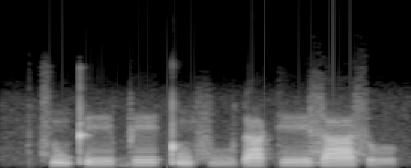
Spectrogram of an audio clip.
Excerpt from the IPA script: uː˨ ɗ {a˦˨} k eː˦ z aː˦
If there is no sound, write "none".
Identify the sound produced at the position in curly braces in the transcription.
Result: a˦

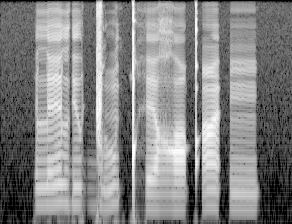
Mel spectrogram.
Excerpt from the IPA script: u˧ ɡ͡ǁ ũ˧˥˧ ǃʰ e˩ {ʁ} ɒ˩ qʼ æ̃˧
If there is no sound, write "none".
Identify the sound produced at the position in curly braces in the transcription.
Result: ʁ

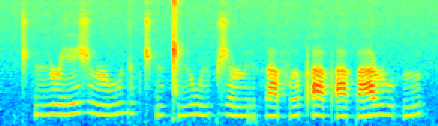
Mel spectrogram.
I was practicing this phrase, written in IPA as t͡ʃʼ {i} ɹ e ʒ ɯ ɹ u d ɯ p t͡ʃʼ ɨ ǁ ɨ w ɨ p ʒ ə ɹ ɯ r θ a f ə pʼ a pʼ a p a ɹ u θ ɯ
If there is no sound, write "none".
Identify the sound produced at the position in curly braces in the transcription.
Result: ɨ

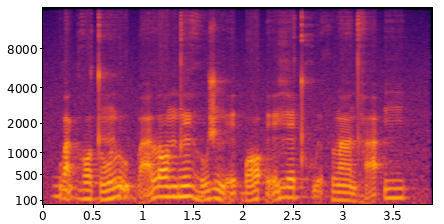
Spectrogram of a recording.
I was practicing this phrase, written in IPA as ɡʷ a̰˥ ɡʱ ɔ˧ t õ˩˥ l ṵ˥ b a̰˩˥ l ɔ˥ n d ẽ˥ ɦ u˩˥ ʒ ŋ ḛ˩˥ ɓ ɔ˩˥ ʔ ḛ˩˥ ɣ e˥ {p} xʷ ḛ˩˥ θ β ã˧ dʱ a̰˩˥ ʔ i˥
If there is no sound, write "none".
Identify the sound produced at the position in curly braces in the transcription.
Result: t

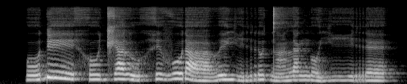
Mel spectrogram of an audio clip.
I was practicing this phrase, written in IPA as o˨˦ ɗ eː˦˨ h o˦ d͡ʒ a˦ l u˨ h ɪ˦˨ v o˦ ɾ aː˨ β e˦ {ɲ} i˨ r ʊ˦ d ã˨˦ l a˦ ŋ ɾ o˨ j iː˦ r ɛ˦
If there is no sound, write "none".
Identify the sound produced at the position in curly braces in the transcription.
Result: j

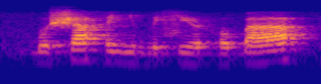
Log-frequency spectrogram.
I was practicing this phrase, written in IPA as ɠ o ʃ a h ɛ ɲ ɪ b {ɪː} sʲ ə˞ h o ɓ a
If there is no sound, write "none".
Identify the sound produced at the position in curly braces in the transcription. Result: ɪ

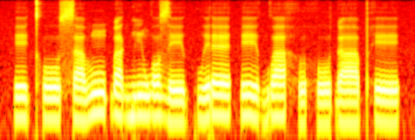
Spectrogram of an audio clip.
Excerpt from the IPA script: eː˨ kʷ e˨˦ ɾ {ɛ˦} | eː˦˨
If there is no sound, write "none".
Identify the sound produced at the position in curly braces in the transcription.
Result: ɛ˦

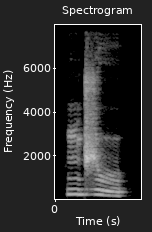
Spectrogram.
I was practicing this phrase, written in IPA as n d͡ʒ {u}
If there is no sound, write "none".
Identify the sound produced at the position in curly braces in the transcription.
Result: u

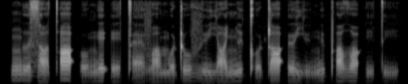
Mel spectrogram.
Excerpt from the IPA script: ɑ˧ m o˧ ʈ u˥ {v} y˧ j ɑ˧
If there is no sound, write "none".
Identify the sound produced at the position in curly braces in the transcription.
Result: v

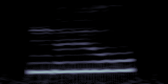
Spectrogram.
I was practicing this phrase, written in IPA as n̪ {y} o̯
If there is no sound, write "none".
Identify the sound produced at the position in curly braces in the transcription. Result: y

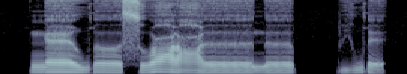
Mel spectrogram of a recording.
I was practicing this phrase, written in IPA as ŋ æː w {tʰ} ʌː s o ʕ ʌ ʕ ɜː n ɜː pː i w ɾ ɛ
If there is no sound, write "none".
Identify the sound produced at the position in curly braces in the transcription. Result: ɾ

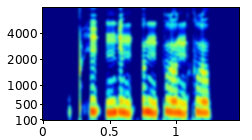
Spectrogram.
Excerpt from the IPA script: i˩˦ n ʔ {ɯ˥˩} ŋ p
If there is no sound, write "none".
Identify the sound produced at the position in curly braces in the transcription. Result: ɯ˩˦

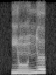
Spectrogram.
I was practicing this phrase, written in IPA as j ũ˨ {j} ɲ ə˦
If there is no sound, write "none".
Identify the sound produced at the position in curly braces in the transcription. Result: none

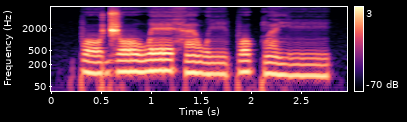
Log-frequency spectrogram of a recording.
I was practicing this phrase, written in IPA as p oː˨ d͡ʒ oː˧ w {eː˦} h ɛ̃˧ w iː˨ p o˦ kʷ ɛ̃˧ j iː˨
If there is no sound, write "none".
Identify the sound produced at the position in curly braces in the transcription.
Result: eː˦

